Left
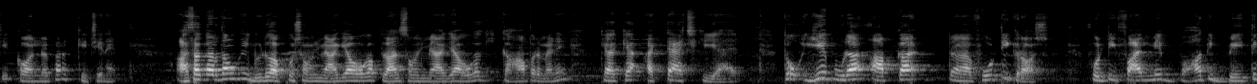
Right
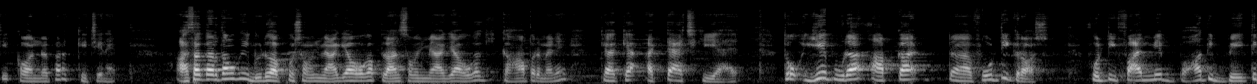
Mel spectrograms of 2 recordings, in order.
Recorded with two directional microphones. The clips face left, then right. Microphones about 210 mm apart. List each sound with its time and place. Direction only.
0.0 s a man's voice: 35° right (ahead or behind)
